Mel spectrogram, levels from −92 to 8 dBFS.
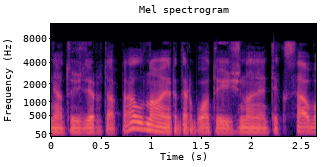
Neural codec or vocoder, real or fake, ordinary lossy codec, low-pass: none; real; AAC, 64 kbps; 7.2 kHz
